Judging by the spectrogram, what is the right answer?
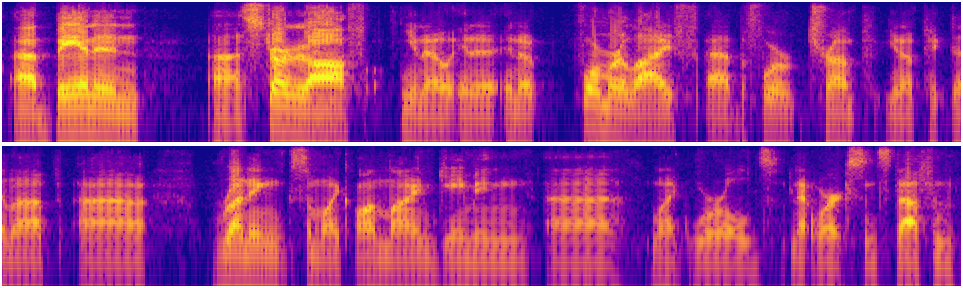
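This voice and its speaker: A man's voice: on the low side, level tone, unhurried, smooth, muffled recording. A man co-hosting a podcast, talking through a political topic in long, thinking-aloud explanations in a casual chat. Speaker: podcast co-host.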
